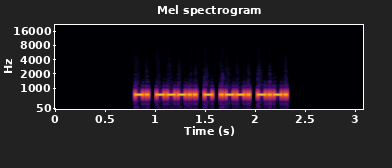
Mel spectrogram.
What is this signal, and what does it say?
Morse code, heard as a keyed tone, about 46 wpm, 700 Hz. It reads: N8TPC
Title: USA Call Signs - 5 Characters - Repeated 2x - 45wpm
